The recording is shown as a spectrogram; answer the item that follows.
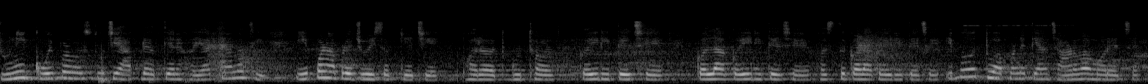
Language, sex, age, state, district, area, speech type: Gujarati, female, 18-30, Gujarat, Morbi, urban, spontaneous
